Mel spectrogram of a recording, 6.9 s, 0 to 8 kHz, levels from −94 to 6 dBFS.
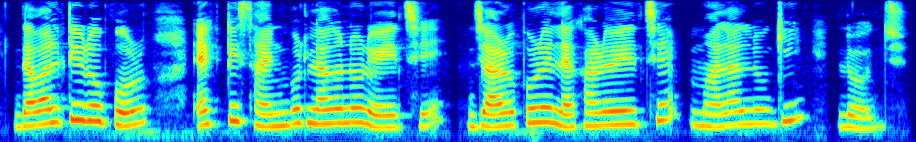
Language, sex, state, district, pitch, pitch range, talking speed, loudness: Bengali, female, West Bengal, Alipurduar, 255 Hz, 230-290 Hz, 115 wpm, -20 LUFS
